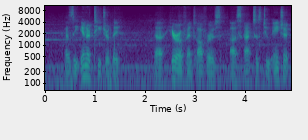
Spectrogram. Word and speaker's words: Hierophant: Someone said it's like 4 syllables, and I said like Hierophant, and it's like the HI is a different syllable, so that just threw me off. But Hierophant, trying to find it, and there we go.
